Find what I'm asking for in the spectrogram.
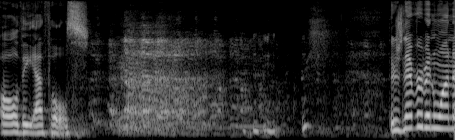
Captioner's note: audience laughing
